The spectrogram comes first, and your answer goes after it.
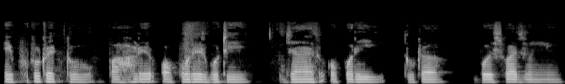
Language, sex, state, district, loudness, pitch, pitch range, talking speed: Bengali, male, West Bengal, Jalpaiguri, -19 LUFS, 115 Hz, 115-120 Hz, 125 wpm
